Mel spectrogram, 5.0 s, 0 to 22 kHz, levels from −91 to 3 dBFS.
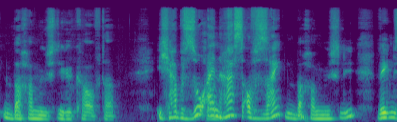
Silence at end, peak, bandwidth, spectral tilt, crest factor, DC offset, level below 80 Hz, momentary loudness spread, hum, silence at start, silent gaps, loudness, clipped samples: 0 s; -4 dBFS; 17 kHz; -4.5 dB/octave; 18 dB; under 0.1%; -62 dBFS; 10 LU; none; 0 s; none; -23 LUFS; under 0.1%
